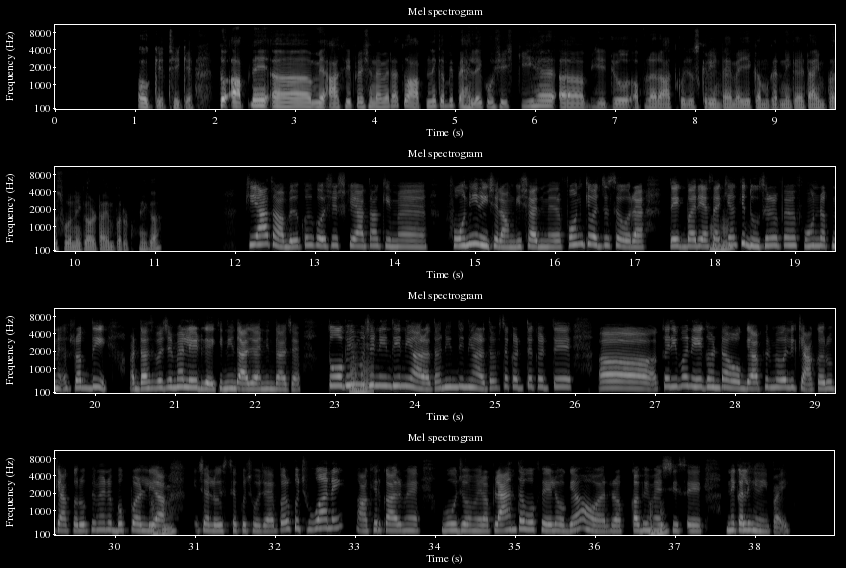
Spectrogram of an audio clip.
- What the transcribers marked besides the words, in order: in English: "ओके"; in English: "स्क्रीन टाइम"; in English: "टाइम"; other background noise; in English: "टाइम"; in English: "प्लान"; in English: "फ़ेल"
- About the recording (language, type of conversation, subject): Hindi, advice, मोबाइल या स्क्रीन देखने के कारण देर तक जागने पर सुबह थकान क्यों महसूस होती है?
